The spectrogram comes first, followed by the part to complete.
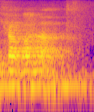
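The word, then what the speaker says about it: כוונה: Okay, it's accented on the first syllable there, though. Keva and kavanah. The first word is first syllable, the last word is on the second word is on the last syllable.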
